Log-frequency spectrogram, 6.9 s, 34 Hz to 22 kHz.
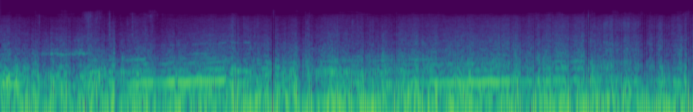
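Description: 2006 Subaru Impreza WRX STI's turbocharged flat-four engine, heard from inside the cabin, driven hard on a timed run: its note holds steady for a second or more at a time and dips between as the revs rise and fall.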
